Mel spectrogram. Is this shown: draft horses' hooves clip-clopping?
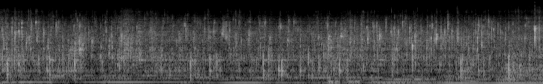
no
